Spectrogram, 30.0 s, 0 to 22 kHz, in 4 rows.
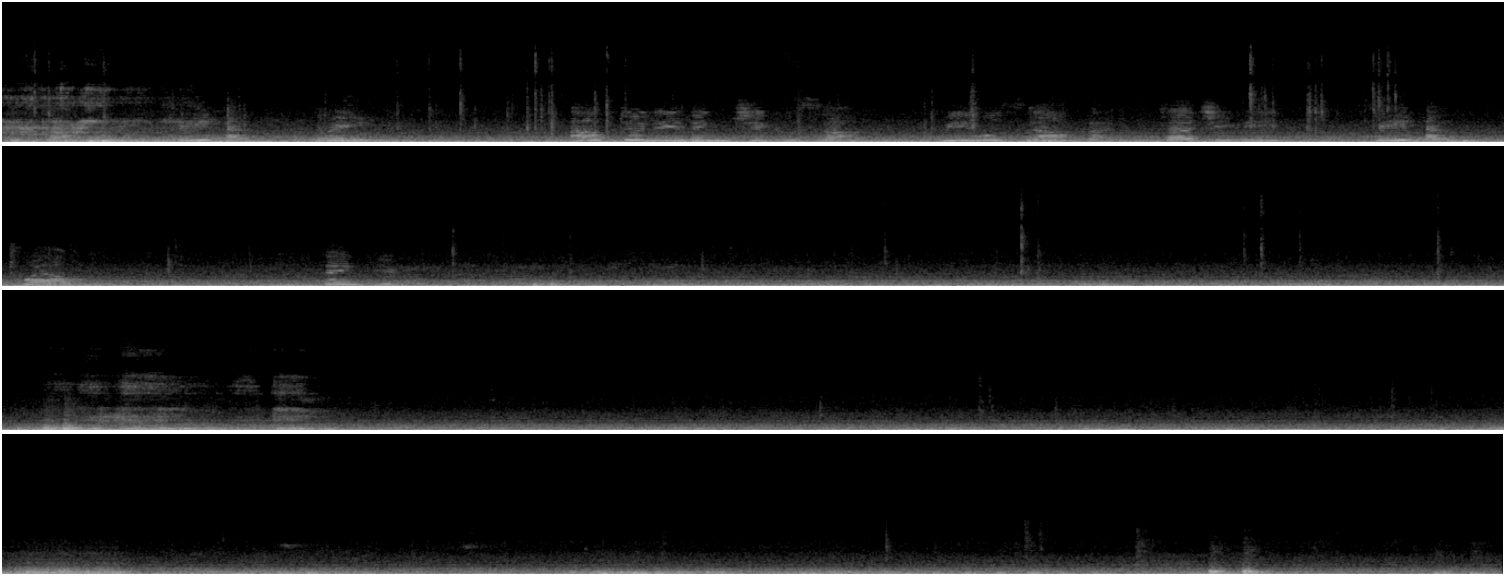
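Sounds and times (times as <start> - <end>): train low rumble: 0.0 - 30.0.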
